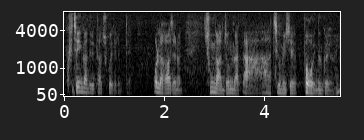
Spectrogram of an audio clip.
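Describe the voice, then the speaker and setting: Gravelly, husky male preacher. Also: medium pitch, fast. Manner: animated storytelling, asks the congregation questions. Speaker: pastor. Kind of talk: expository sermon.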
